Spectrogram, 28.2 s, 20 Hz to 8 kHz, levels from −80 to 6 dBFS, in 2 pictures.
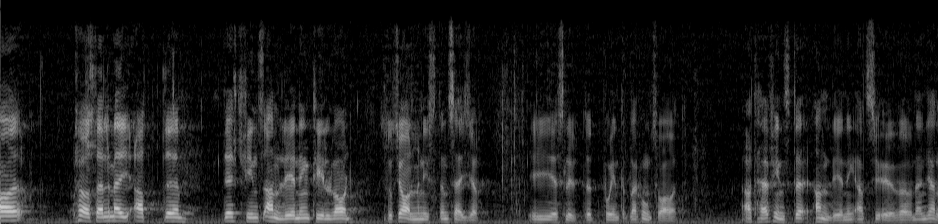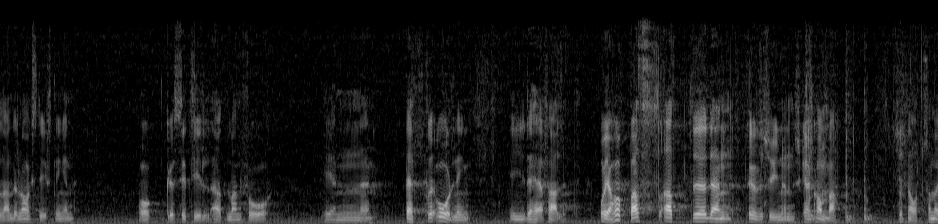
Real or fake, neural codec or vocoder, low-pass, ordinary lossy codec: fake; codec, 16 kHz, 16 kbps, FreqCodec, larger model; 7.2 kHz; none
